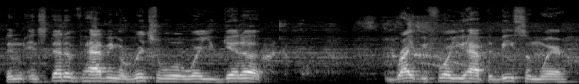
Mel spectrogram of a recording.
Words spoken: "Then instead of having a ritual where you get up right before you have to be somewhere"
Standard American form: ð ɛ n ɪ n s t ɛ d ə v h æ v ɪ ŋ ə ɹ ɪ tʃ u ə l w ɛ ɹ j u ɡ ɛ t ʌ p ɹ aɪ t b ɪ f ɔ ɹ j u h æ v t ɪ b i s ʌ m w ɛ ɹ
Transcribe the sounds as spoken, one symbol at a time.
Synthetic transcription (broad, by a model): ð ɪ n ɪ n s t ɛ d ə v h æ v ɪ ŋ ə ɹ ɪ tʃ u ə l w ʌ ɹ j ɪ ɡ ɛ t ʌ p ɹ aɪ t b ɪ f ɔ ɹ j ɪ h æ f t ɪ b i s ʌ m w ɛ ɹ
